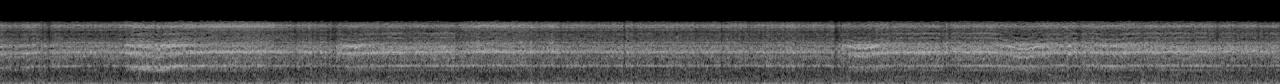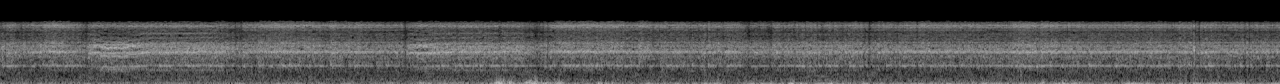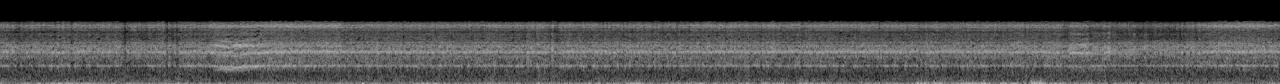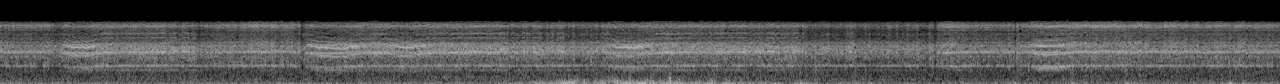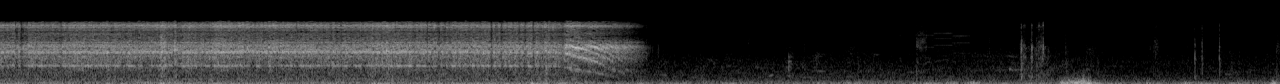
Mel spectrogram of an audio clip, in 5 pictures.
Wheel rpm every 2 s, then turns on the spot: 200, 230, 230, 230, 230, 230, 230, 230, 230, 230, 230, 230, 230, 240, 230, 230, 240, 230, 230, 230, 230, 220, 230, 230, 230, 230, 230, 230, 190, 20, 0, 0.
none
